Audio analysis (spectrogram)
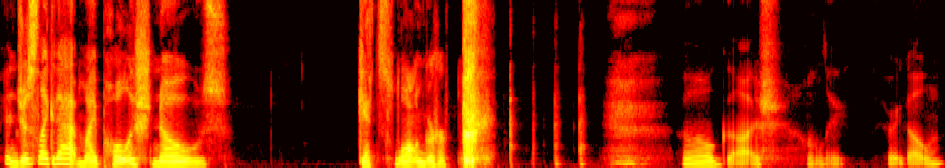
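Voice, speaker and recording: A woman's voice: medium pitch, very slow, long pauses, dry recording. A woman casually chatting on a livestream while doing her makeup, playful and absent-minded, muttering to herself in a close-miked voice. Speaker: livestream host, voice performer.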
